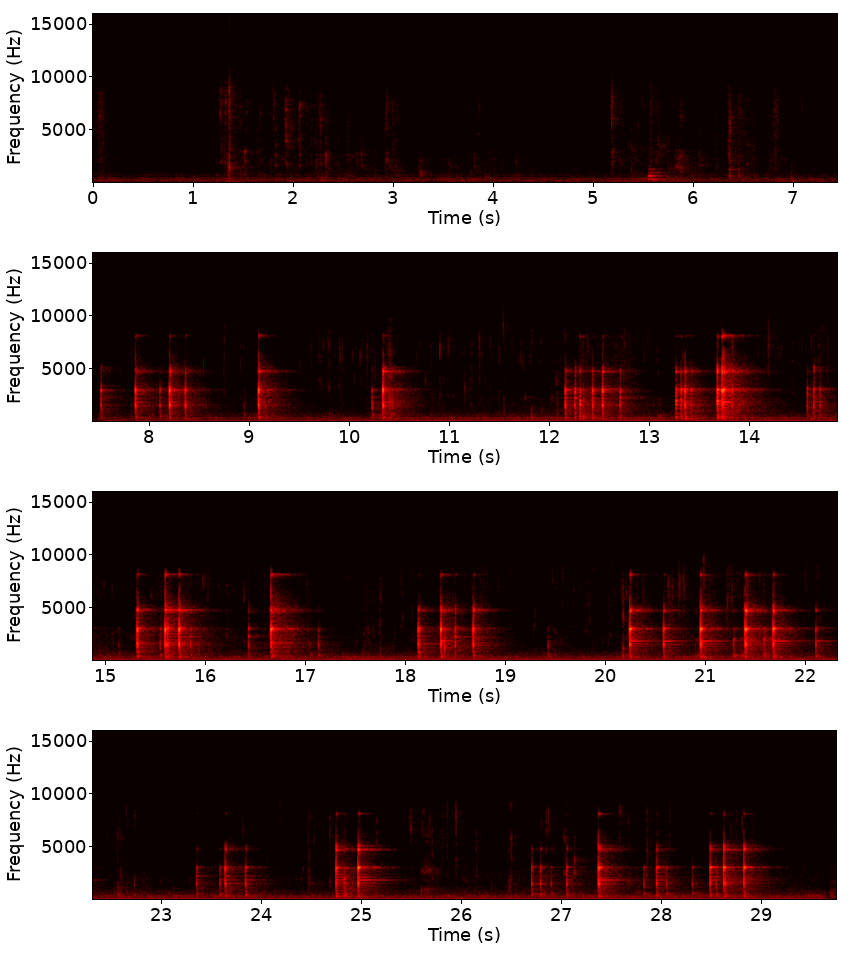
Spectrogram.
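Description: Dishes and cutlery being handled: many sharp, ringing clinks and clatters of crockery and utensils knocking together, in irregular clusters. They start about seven seconds in, after a few faint clicks, and a steady low hum starts at the same moment.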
